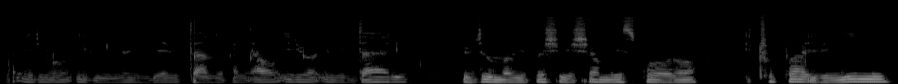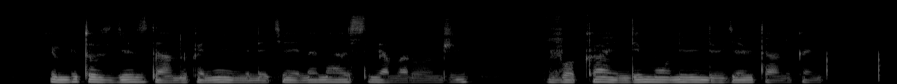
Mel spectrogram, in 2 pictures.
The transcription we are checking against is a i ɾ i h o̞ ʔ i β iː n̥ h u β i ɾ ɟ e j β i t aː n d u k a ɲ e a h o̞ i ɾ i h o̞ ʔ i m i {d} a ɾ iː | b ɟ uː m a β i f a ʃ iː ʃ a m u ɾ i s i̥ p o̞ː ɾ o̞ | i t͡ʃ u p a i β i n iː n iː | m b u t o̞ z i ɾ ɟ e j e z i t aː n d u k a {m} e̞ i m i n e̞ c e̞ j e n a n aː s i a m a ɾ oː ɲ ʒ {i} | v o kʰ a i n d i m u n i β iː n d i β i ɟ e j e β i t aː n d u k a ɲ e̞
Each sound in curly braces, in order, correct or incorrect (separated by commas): correct, incorrect, correct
